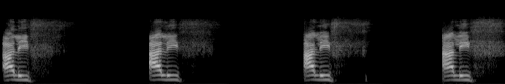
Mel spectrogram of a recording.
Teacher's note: তাহলে প্রথম অক্ষর আওয়াজকে কঠিন করে মুখের খালি জায়গা থেকে টানবিহীন মুখের ভিতরের খালি জায়গা থেকে কোন রকমের না টেনে তাড়াতাড়ি পড়তে হবে এভাবে আলিফ আলিফ আলিফ আলিফ দুই ঠোঁট যেন একত্রিত না হয়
